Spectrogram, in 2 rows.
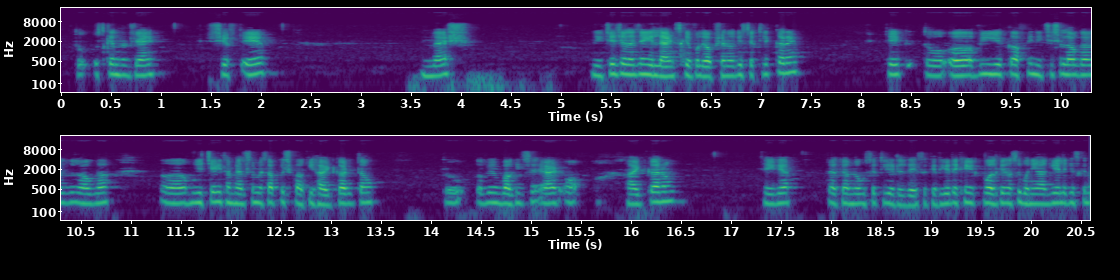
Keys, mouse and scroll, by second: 1.3 shift+a, 8.8-10.3 scroll up 9, 10.3 scroll up 1, 10.3-12.3 middle drag, 12.3-13.1 scroll down 3, 13.1-14.1 scroll down 1, 14.1 click, 14.8 click, 16.0 click, 16.7 click, 17.9-18.8 scroll up 14, 19.9 click.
